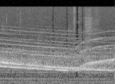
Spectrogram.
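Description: An ambulance siren wails outside, its strong tone sliding down and then rising again, loud and sustained over a low rumble with no talking.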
